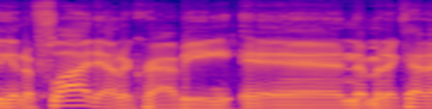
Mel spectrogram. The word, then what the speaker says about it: Krabi: crabby or krabby um i've actually heard it pronounced krabi you know where basically the eye it's got that one of the five tones that show up in thai so the short answer is i say krabi and everyone else that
